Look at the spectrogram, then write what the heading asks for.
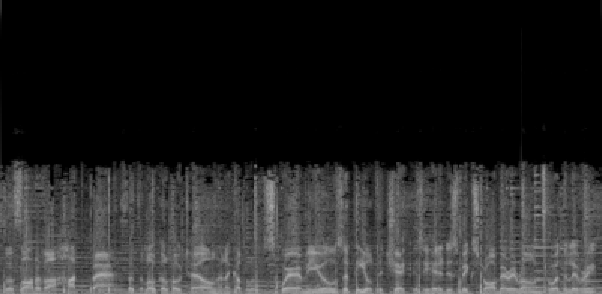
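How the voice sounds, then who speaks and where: A calm male narrator with a very low voice tells a western story in an even, steady manner. Clear music plays behind his voice throughout. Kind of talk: scripted audiobook narration. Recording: music bed under narration.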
